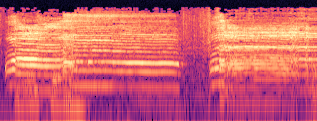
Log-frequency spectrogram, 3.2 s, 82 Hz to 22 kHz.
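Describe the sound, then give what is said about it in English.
A 15-month-old baby boy at the pediatrician, being vaccinated against measles, mumps, rubella and chickenpox, wails in two long, loud, high-pitched bursts with a strained, harmonic tone, breaking briefly for a sharp breath before crying again. “On this day, he's being vaccinated against measles, mumps, rubella, and chickenpox. He doesn't much like it.”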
